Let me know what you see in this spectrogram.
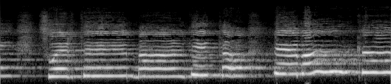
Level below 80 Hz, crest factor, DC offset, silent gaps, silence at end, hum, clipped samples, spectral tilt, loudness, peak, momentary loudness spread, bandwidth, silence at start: -64 dBFS; 12 dB; under 0.1%; none; 0 s; none; under 0.1%; -1 dB/octave; -11 LUFS; 0 dBFS; 7 LU; 13 kHz; 0 s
